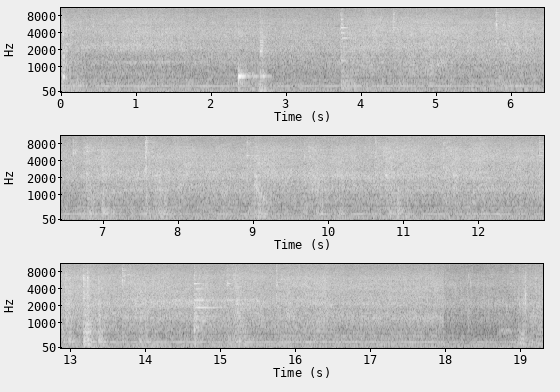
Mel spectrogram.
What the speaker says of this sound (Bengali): পেঁপে আলুটা কষাচ্ছি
